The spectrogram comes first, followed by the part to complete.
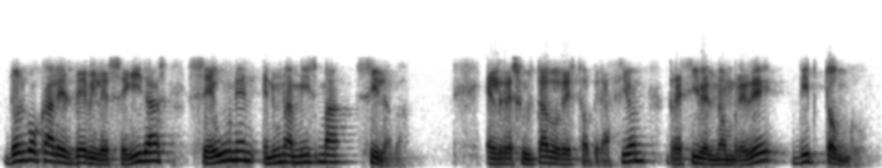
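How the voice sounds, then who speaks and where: A man's voice: medium pitch, breathy edge. Man narrating a phone-thin grammar lesson. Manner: slow, methodical, counting syllables aloud. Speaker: teacher. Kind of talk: scripted educational narration. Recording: tinny phone-like audio.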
